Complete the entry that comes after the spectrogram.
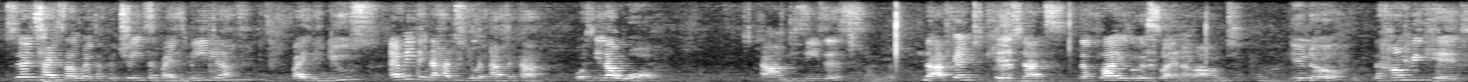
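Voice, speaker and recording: A woman from Ghana in her thirties, a TV show host giving an animated speech to an audience, with rhetorical questions and laughing asides. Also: mid-range voice, normal speed. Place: large indoor event space. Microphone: handheld mic, recorded from far in the audience. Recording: distant echoey room recording with ambient noise. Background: crowd ambience.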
